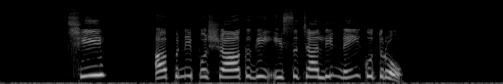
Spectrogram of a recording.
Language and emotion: Dogri, disgusted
